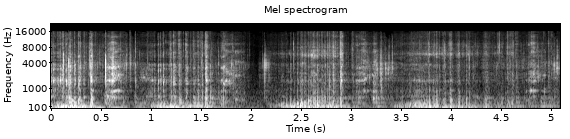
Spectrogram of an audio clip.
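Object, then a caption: Bar of soap. A solid, hand-sized bar of soap with a pink marbled coating and white core is held in one hand and shaved with a utility-knife blade, producing crumbly flakes. Dry, bright scraping and crunchy crackles come in quick bursts, with short pauses between strokes.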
